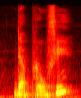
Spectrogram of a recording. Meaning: 1. pro (professional sports player) 2. pro (expert, one who is very good at something) 3. pro (one who does something for payment, rather than as an amateur)
- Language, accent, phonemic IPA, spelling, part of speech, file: German, Austria, /ˈpʁoːfi/, Profi, noun, De-at-Profi.ogg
